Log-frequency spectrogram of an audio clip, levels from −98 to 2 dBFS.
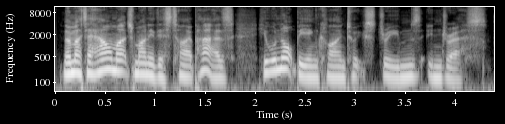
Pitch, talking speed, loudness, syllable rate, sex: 155 Hz, 230 wpm, -17 LUFS, 6.2 syllables/s, male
